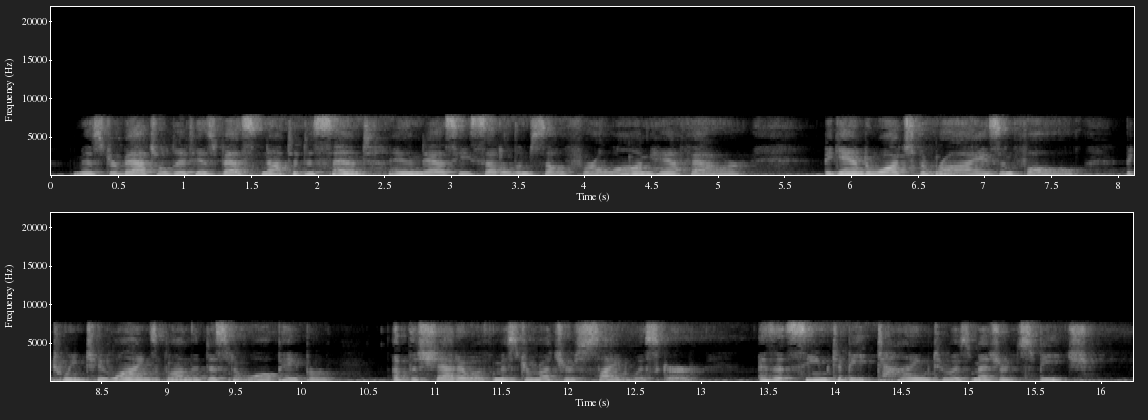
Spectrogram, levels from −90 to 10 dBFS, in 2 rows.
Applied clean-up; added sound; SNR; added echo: none; Bowed string instrument; 15 dB; reverberation time 1.7 s.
